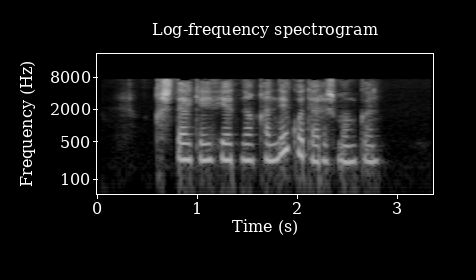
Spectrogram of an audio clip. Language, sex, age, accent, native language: Uzbek, female, 18-24, Sirdaryo, Uzbek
